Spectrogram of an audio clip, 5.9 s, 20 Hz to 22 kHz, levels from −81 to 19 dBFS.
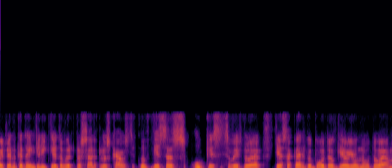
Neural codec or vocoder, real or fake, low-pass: codec, 16 kHz, 2 kbps, FreqCodec, smaller model; fake; 7.2 kHz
